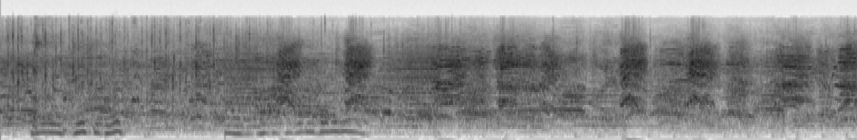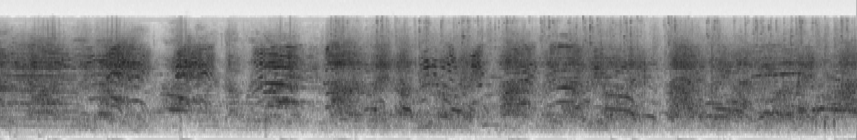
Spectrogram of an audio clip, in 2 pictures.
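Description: Football crowd noise: many voices shouting and cheering at once, steady throughout, with a few raised voices standing out in the first few seconds.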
